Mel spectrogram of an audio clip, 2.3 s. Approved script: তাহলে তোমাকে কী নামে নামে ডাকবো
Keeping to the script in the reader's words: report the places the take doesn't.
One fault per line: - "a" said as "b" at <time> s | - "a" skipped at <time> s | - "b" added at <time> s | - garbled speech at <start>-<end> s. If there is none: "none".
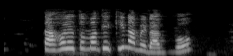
- "নামে" skipped at 1.4 s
